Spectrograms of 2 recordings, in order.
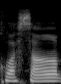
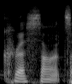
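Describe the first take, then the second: First: It is said with a French pronunciation. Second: It is said with an English pronunciation. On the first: "in French, you know, it's croissant" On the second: "but in English, I just say croissants"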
